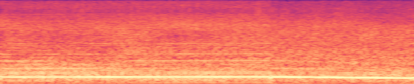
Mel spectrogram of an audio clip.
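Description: A racing car engine drones at a steady pitch.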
